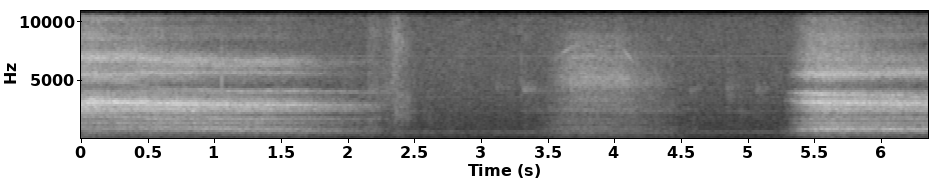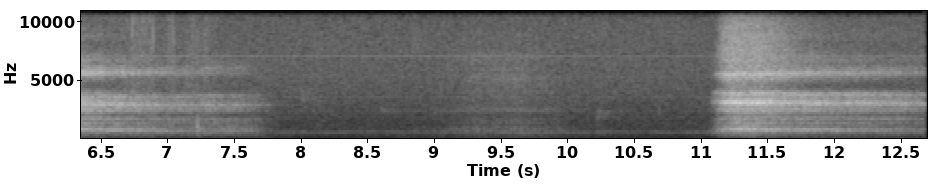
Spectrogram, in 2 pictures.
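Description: Slow, deep breaths during a quiet yoga relaxation, each long inhale and exhale rising and fading in a steady unhurried rhythm, close and soft with no talking.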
